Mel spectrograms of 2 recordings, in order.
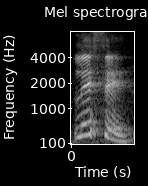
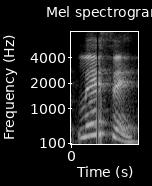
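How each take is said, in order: Both takes have the same delivery.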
